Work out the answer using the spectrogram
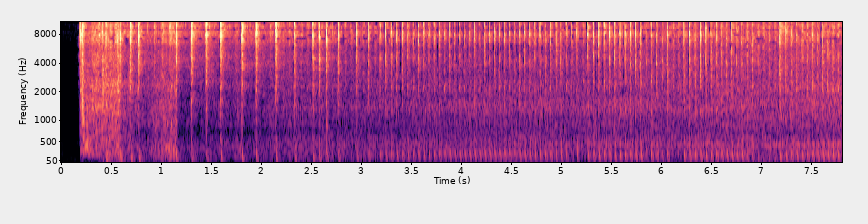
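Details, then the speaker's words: Old single-cylinder non-factory engine on a rewired mud-trailing lawn mower; a few heavy cranking thumps and a backfire, then it catches into a fast, choppy, uneven putter that sounds rough but runs. "she sounds like a turd but it runs"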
